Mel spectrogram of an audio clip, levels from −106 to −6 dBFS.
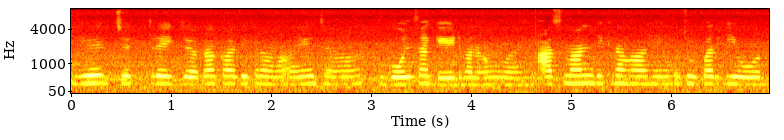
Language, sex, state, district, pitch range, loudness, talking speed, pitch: Hindi, female, Jharkhand, Jamtara, 220-235 Hz, -22 LUFS, 195 wpm, 230 Hz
